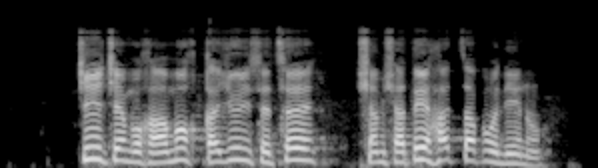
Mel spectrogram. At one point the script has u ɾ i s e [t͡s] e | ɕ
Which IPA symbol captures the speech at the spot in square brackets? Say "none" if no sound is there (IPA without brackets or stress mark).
t͡sʰ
